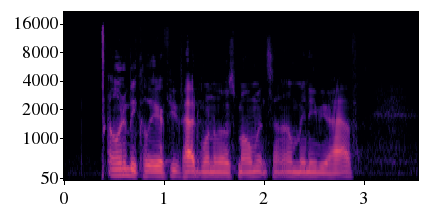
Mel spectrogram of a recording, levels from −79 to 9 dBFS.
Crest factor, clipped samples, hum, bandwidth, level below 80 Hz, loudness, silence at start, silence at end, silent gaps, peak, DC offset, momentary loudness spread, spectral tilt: 26 dB; under 0.1%; none; 16 kHz; -78 dBFS; -31 LUFS; 0.35 s; 0.65 s; none; -6 dBFS; under 0.1%; 9 LU; -6 dB/octave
